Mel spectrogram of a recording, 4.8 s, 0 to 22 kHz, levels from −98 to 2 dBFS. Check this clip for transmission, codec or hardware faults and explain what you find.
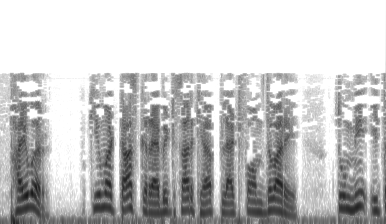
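Two faults are present: one runs through the whole clip and one is brief, near the end.

Throughout, the speech is heavy with codec damage: hissy, grainy treble with nothing above 6.5 kHz. This is likely Vorbis compression at a very low bitrate, around 18 kbps, coarsely quantising the residue above a smoothed floor.

From 4.18 to 4.23 s there is pre-echo: a 47 ms hiss precedes a sharp onset, because quantisation noise sized for the loud attack spreads across its whole transform block.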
